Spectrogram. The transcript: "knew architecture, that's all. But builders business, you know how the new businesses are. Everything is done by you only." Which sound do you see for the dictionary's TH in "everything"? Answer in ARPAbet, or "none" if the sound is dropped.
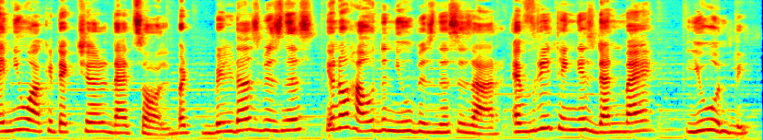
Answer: T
